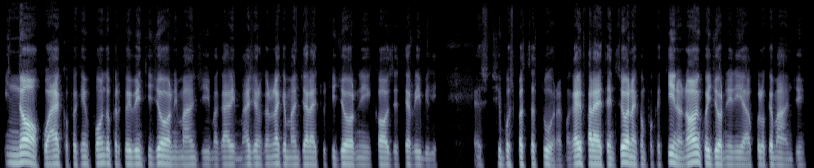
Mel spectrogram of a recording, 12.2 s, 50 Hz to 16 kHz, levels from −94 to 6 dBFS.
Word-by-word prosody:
Innocua, 135 -4 +5
ecco, 120 - -1
perché 115 +1 -9
in 115 -3 -7
fondo 125 +2 -3
per 115 -2 -11
quei 115 - -2
20 115 +1 -3
giorni 115 -2 +1
mangi 110 0 -8
magari 110 +2 -6
immagino 110 +1 -6
che 115 - -10
non 115 +2 -4
è 120 - +2
che 115 - -5
mangerai 110 -1 -3
tutti 115 - -16
i - - -15
giorni 110 -1 -2
cose 105 -1 -4
terribili, 100 -3 -8 0.5
es - - -21
cibo - - -7
spazzatura, 95 -6 -5
magari 120 +5 +4
farai 115 -2 +6
attenzione 110 +4 +4
anche 110 - -9
un 110 - -10
pochettino, 110 +3 0
no, 130 +7 +7
in 145 - +3
quei 120 -2 +1
giorni 110 -1 0
lì 105 0 -5
a 100 -1 -5
quello 110 +2 -6
che 110 - -2
mangi. 100 -1 -8
110 Hz, 195 wpm, -24 LUFS, 105-115 Hz, 0.5 s, no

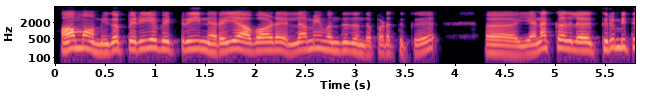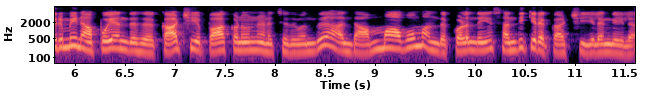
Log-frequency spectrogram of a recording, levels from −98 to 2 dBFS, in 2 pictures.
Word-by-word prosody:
ஆமா, 225 +1 +6
மிகப்பெரிய 200 +6 0
வெற்றி. 200 0 -1 0.2
நெறைய 175 +5 +2
அவார்ட் 190 +2 +1
எல்லாமே 195 +7 -2
வந்தது 185 -2 -2
அந்தப் 140 -2 -7
படத்துக்கு. 150 +1 -7 0.8
அ - - +1 0.3
எனக்கு 225 +6 0
அதுல 205 -3 +2 0.2
திரும்பி 240 +4 0
திரும்பி 245 +3 +2
நான் 185 -2 +2
போய் 215 +2 +4
அந்தக் 180 -5 -3 0.2
காட்சியைப் 200 +3 +3
பாக்கணும்ன்னு 190 +1 +1
நெனைச்சது 165 -1 -6
வந்து, 170 +9 -3 0.2
அந்த 170 -2 -4
அம்மாவும் 230 +5 +1
அந்தக் 170 -5 -5
குழந்தையும் 185 +4 -1
சந்திக்கிற 195 +3 0
காட்சி, 155 +3 -4
இலங்கையில. 155 -3 -2
190 Hz, 145 wpm, -23 LUFS, 170-215 Hz, 0.8 s, ஆமா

